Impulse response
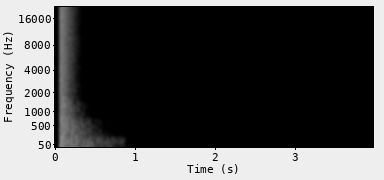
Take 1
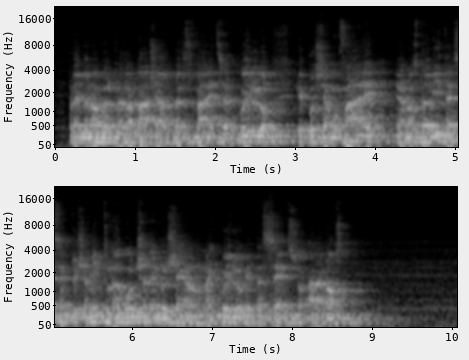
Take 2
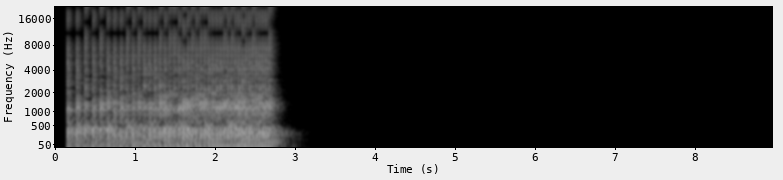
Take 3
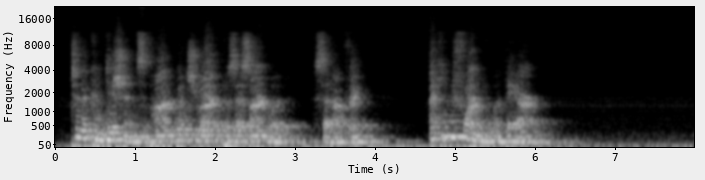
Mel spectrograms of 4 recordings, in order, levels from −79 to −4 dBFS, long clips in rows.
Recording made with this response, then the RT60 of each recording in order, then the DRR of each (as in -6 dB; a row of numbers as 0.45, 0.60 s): 3; 1.2, 0.45, 0.70 s; -4.0, -5.0, -13.5 dB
